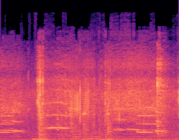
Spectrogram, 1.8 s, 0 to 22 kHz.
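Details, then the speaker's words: 1968 Pontiac LeMans with intermittent wipers that often wouldn't move. A short motor whir with a soft thump at each sweep end, about every 0.7 seconds, now turning on, off and parking. Normal wiper operation; owner thinks a fuse was the issue. "Turn the windshield wiper on. Turns on. Turns off. That was my issue."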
